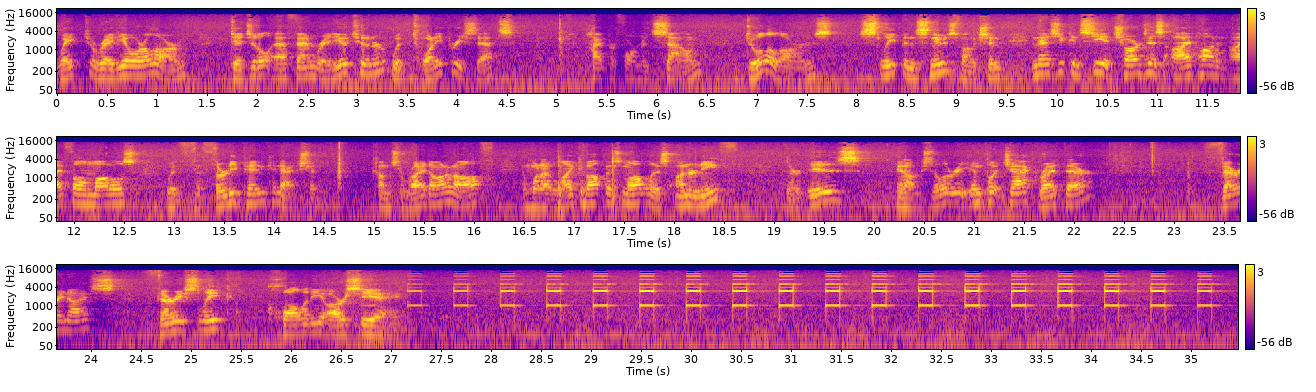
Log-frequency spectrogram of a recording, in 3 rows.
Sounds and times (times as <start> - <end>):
Speech: 0.0 - 4.6, 5.3 - 22.2, 23.4 - 27.2.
